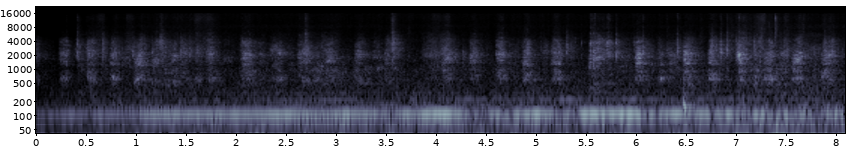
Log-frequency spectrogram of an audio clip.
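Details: Dogs Riley, a 10-week-old Siberian Husky puppy, and Will, a one-year-old German Shorthaired Pointer, play-fighting at home over who is alpha; quick, even panting breaths in steady rhythmic bursts over a constant low hum.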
